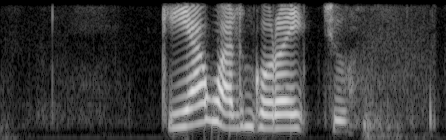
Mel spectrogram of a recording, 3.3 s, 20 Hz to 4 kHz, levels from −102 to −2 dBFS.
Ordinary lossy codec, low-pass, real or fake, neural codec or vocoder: none; 3.6 kHz; real; none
